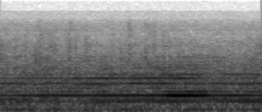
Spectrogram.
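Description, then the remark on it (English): A passing train sounds, a steady droning tone with a horn-like hum that swells briefly before easing, heard faintly on its own without voices. “And there's the train.”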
